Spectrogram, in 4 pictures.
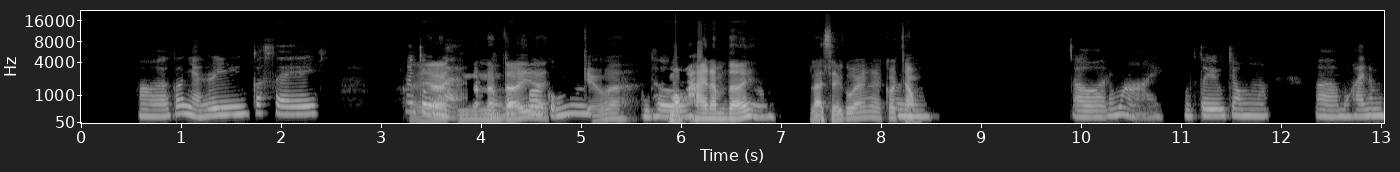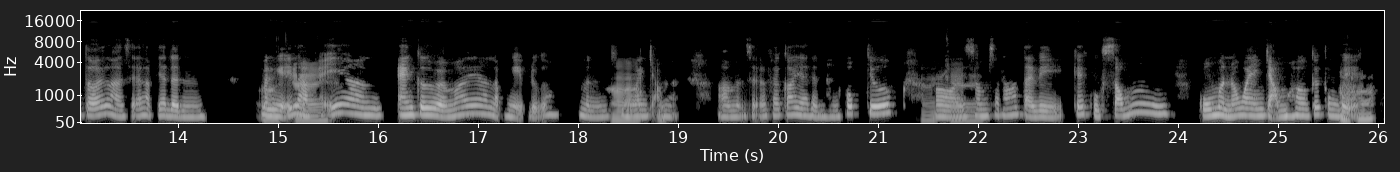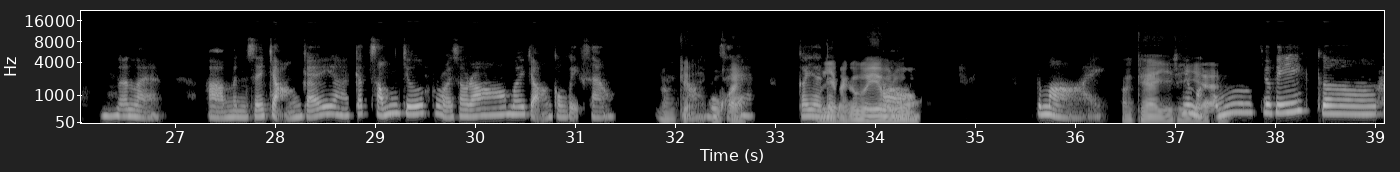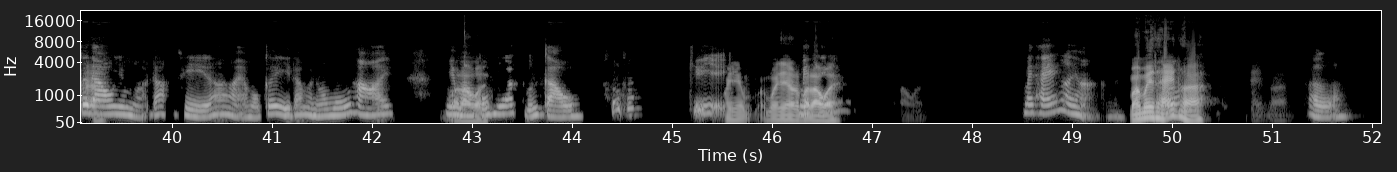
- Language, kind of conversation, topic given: Vietnamese, unstructured, Bạn muốn đạt được điều gì trong 5 năm tới?
- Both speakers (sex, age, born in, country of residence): female, 30-34, Vietnam, Vietnam; male, 25-29, Vietnam, United States
- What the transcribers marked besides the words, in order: tapping; other background noise; chuckle; background speech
